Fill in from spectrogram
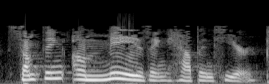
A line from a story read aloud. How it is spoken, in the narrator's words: Peter said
